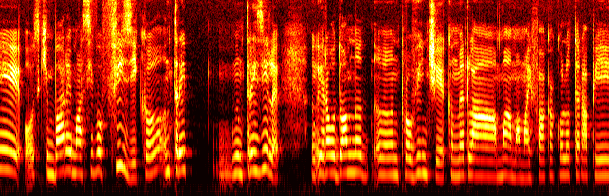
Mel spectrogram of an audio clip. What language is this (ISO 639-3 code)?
ron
